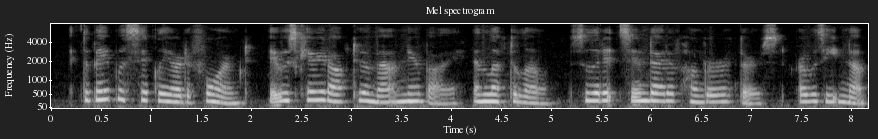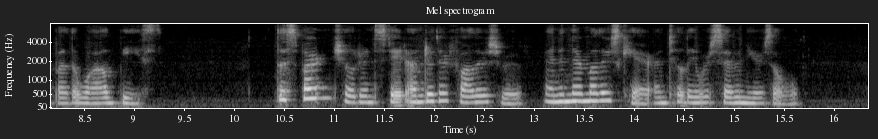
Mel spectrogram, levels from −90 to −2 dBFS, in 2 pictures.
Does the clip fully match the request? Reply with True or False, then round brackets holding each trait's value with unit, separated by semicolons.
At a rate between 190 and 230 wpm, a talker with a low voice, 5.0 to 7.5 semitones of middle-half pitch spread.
False (200 wpm; 235 Hz; 5.3 semitones)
